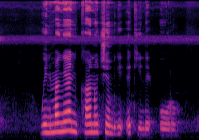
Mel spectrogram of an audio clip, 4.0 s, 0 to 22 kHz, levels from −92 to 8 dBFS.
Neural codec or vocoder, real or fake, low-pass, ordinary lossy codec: none; real; none; none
